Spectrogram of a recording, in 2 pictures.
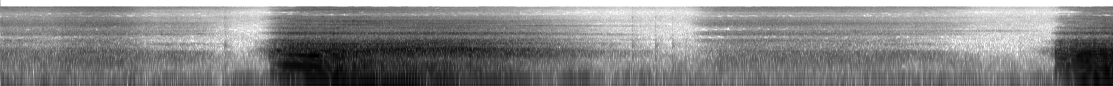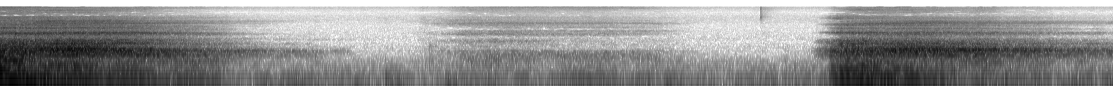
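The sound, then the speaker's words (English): Three deep, sweeping breaths in and out, each a loud breathy rush of air with softer breathing between them and no talk. “let's start with three sweeping breaths and just relax our shoulders after each”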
